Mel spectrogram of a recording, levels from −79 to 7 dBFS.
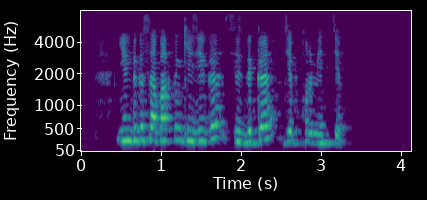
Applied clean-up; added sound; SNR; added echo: none; none; none; none.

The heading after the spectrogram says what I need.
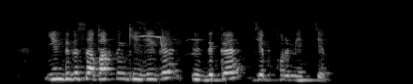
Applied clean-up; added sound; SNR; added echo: neural mask model RNNoise.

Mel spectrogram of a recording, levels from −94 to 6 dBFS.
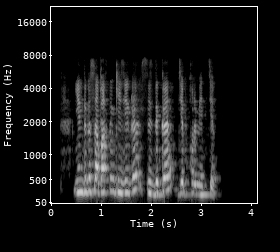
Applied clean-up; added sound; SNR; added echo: neural mask model Resemble Enhance denoiser.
